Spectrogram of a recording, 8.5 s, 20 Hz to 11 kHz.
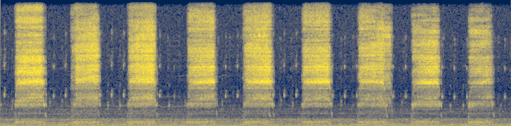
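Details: Nestling barn owl in a wild nest box, toying with dinner: steady rhythm of rough hissing screeches, about one every 0.7 seconds, nine in total, over constant low humming background.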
